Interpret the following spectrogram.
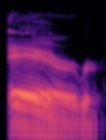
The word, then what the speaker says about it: error: Error. ERROR. Error. Strong, weak. Now, yes, I'm aware of the fact that the beginning of that is an ER. But notice, I'm not giving it an error. Error. Stretching that A sound out there. A. And then flat. Schwa R ending.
